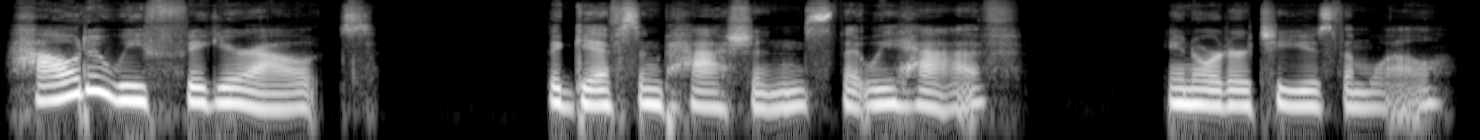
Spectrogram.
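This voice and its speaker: A woman's voice: low voice, slow, dry recording, clean studio sound. A woman hosting a casual podcast interview, speaking thoughtfully and affirmingly as she searches for her words.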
